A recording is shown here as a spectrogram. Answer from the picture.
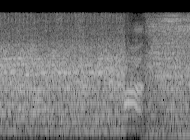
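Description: Indistinct voices over steady background noise, with a brief dip in the sound shortly before the end.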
